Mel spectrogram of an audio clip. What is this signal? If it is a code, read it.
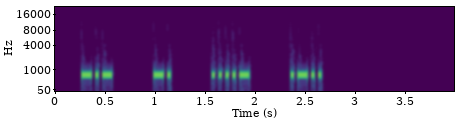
Morse code, heard as a keyed tone, about 34 wpm, spaced as for 16 wpm, 700 Hz. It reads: KN4L
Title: USA Call Signs - 4x Character Spacing - 35wpm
